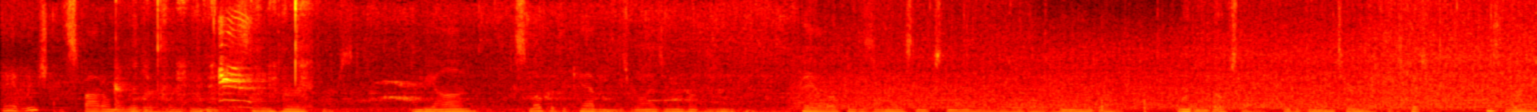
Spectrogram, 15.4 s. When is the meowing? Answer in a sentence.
You can hear the meowing from 1.1 to 3.1 s.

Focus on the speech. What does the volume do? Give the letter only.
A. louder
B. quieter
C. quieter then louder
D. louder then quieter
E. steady
E.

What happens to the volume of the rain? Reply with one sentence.
The volume of the rain goes up.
